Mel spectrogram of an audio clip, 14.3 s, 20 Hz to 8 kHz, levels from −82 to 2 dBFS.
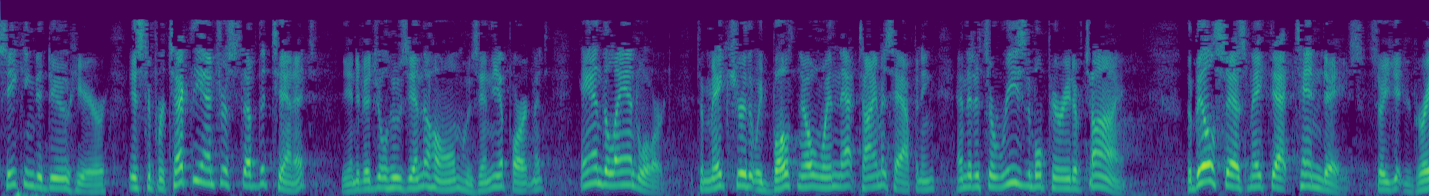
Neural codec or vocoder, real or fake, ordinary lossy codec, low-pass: codec, 16 kHz, 16 kbps, FunCodec, trained on LibriTTS, 50 frames a second; fake; MP3, 24 kbps; 7.2 kHz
